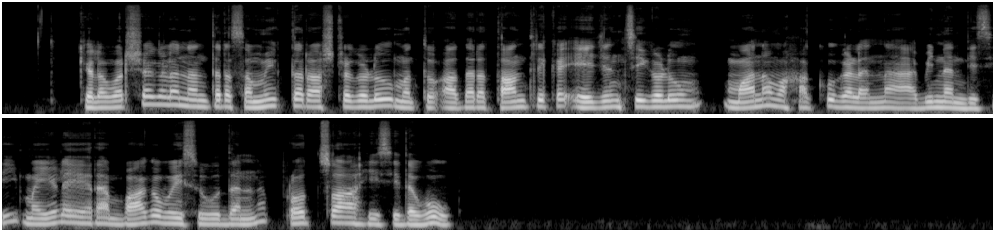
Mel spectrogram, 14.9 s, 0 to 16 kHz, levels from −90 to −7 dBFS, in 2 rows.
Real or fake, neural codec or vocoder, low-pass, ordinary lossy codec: real; none; 14.4 kHz; none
